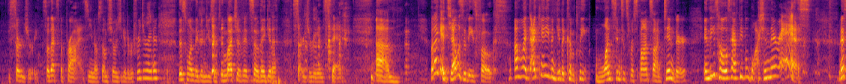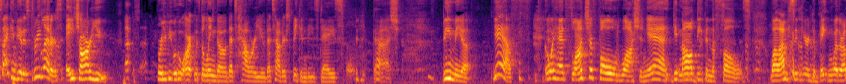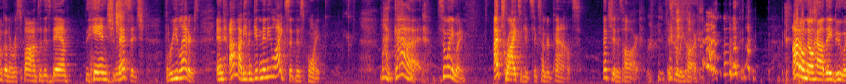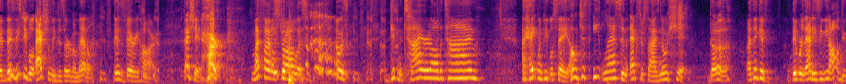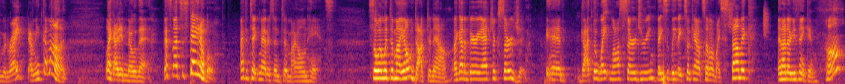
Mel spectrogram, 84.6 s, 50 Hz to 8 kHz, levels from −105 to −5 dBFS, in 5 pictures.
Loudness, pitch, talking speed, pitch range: -20 LUFS, 225 Hz, 185 wpm, 185-265 Hz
